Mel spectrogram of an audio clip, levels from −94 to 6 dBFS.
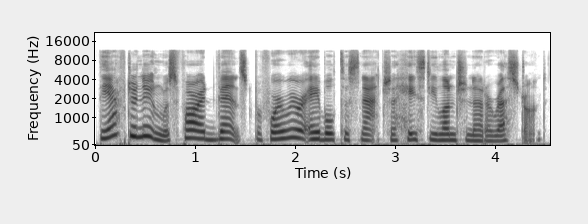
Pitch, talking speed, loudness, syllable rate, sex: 240 Hz, 225 wpm, -17 LUFS, 6.4 syllables/s, female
